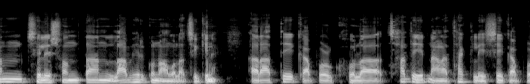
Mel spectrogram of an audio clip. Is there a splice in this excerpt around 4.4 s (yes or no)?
no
